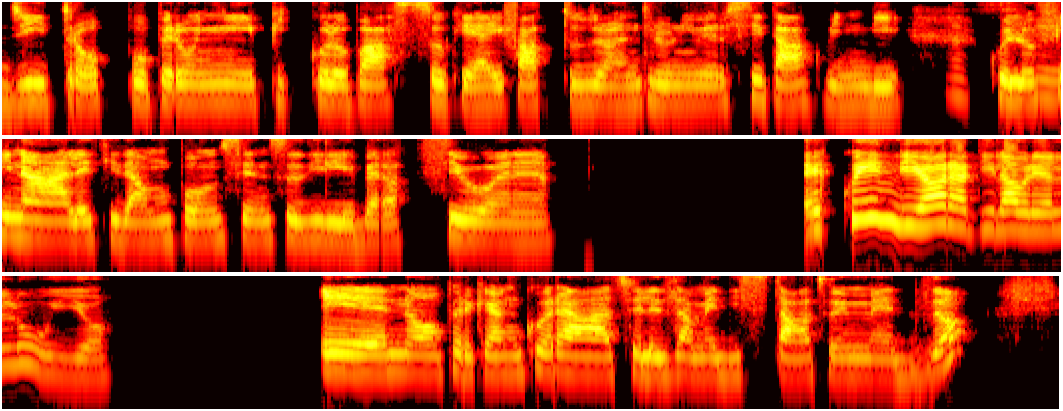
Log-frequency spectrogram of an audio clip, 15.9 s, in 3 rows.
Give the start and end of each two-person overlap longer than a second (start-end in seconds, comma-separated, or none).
none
